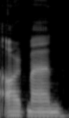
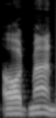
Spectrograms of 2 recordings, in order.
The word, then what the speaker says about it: Aardman: you very much for having me at the art man offices here in Bristol - you are very welcome and massive props for saying odd man as well you've said it right well I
